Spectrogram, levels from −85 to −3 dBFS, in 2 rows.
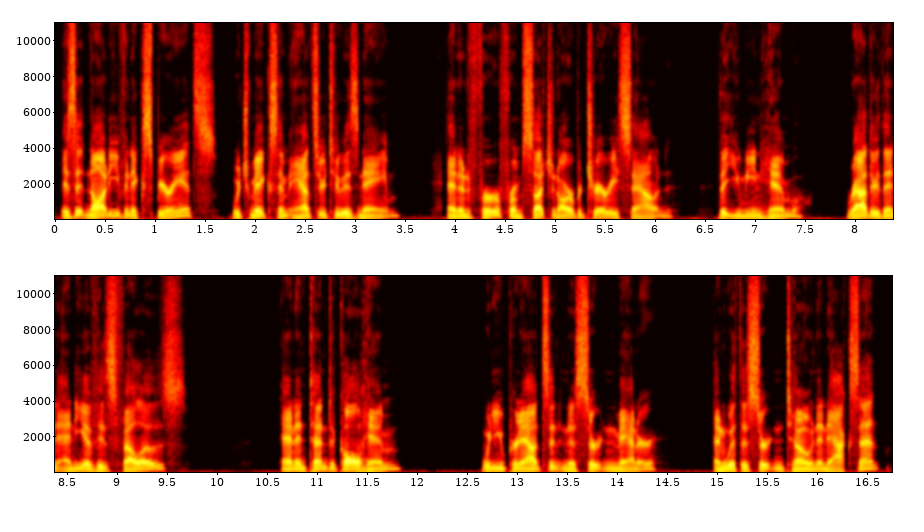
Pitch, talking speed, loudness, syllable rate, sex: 135 Hz, 175 wpm, -21 LUFS, 5.3 syllables/s, male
